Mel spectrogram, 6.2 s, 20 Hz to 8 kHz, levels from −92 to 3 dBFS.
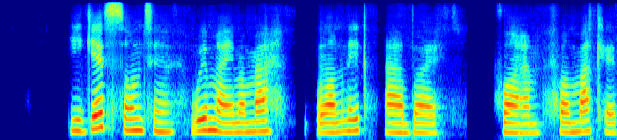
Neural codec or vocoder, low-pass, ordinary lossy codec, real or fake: codec, 16 kHz, 0.7 kbps, FocalCodec; 7.2 kHz; none; fake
